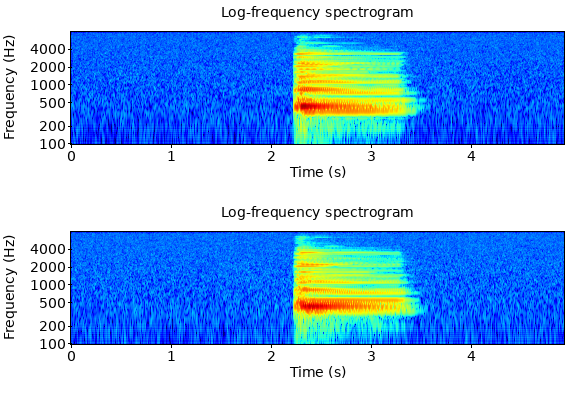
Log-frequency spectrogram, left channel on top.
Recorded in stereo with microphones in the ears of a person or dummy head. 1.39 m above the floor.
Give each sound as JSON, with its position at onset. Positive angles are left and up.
{"t": 2.2, "sound": "a piano", "side_deg": 30, "distance_m": 1.5}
